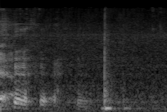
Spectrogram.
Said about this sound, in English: I haven't even gotten a good burp out of my head. I was like, you got a bunch of little burps in there. I haven't even gotten this is the first little burp I've had.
